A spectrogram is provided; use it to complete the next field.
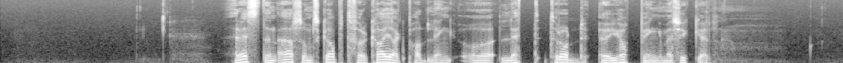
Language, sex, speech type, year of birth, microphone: Norwegian, male, read, 1971, Sennheiser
